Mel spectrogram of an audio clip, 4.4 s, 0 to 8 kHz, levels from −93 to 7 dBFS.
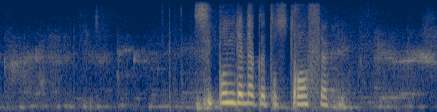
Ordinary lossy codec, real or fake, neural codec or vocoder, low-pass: Opus, 16 kbps; fake; codec, 16 kHz, 0.5 kbps, X-Codec, HuBERT features, trained on general audio; 7.2 kHz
